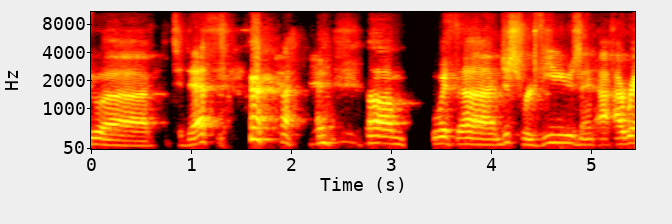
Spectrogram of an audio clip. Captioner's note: laughing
